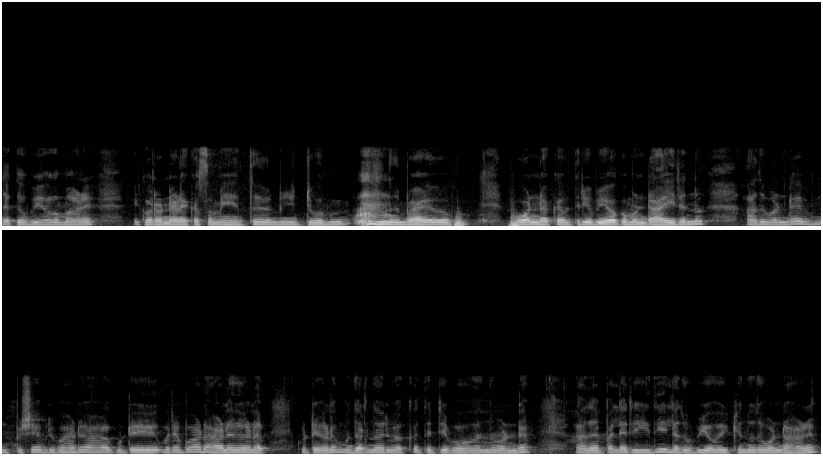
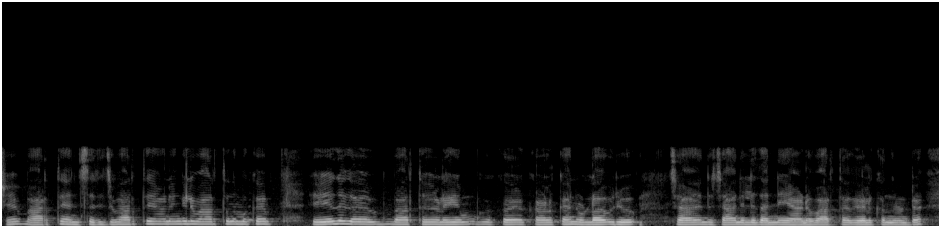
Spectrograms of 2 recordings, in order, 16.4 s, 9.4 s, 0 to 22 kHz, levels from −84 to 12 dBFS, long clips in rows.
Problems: none marked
